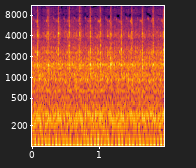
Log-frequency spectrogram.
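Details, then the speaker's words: 1974 Datsun 260Z idling, cold, with a manual choke cable: sharp, crisp ticking about six times a second over a steady idle, a bad exhaust leak at the back, with crude welds seen on the collector. "Um, yeah. I don't want that sound. A bad exhaust leak back there."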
